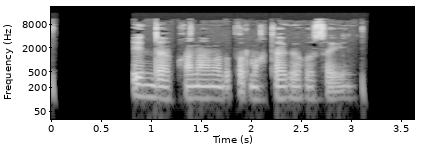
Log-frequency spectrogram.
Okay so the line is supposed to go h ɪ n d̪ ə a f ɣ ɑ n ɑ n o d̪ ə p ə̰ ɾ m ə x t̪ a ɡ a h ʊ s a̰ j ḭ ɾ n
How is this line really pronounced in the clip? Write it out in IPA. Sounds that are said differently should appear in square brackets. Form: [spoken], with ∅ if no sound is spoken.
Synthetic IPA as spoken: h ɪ n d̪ ə a f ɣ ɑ n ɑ n o d̪ ə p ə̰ ɾ m ə x t̪ a ɡ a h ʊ s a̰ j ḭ [∅] n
